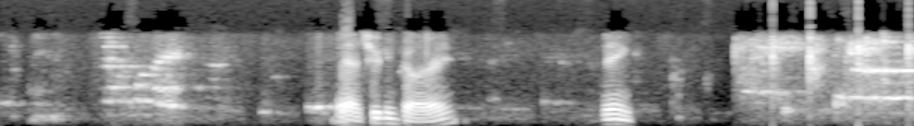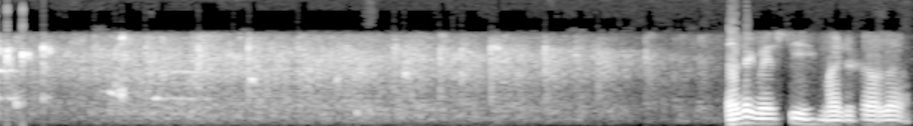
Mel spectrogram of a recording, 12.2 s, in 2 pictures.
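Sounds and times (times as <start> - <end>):
speech: 2.3 - 3.2, 4.0 - 4.3, 11.0 - 12.1
crowd clapping at a basketball game: 4.9 - 11.2.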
